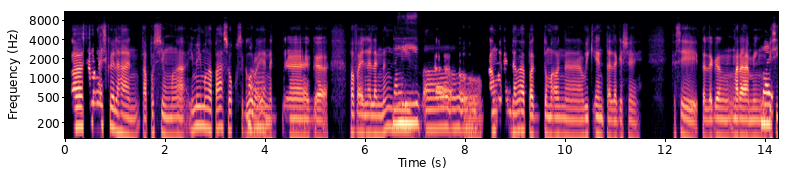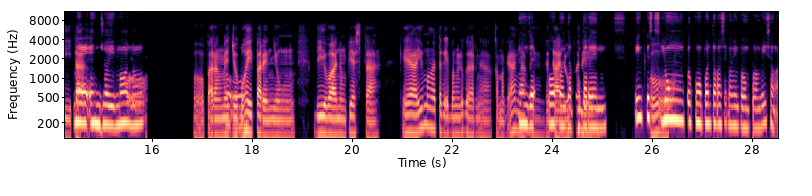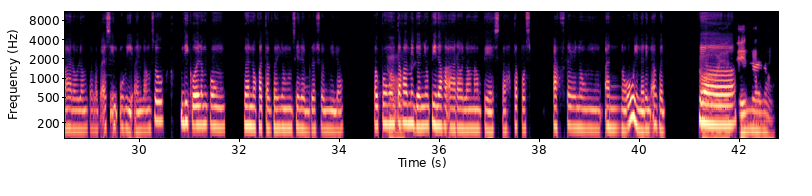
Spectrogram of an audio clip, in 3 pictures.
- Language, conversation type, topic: Filipino, unstructured, Gaano kahalaga sa iyo ang pagkain bilang bahagi ng kultura?
- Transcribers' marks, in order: other background noise; distorted speech; tapping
